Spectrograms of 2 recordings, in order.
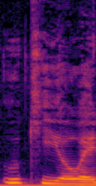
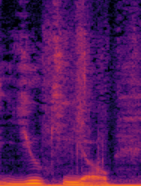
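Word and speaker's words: ukiyo-e: yes it is pronounced ukiyoe not yukiyo if it's yuki in japanese it's yu this is just uki so uki o e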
